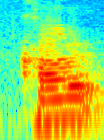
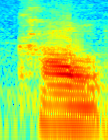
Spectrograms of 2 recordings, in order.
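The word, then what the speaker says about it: כֹּל: This is normally a, so we'd say En kal chadash. But in some ways of pronouncing Hebrew, when it's between two consonants like this, it becomes O.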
